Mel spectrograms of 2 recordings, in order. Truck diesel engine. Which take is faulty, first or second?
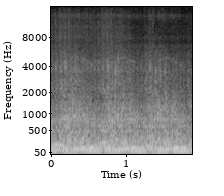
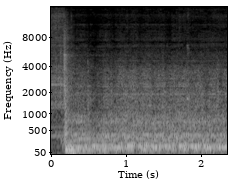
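second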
